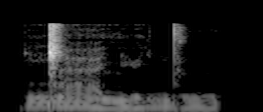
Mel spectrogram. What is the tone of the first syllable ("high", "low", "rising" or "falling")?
falling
